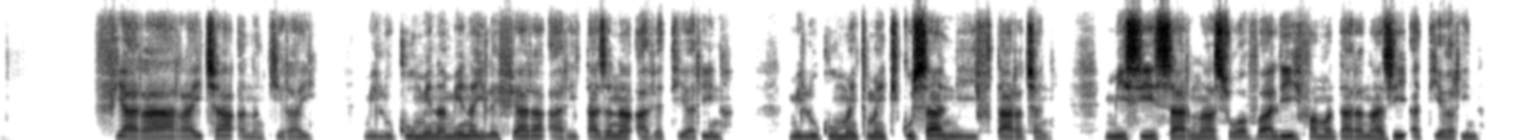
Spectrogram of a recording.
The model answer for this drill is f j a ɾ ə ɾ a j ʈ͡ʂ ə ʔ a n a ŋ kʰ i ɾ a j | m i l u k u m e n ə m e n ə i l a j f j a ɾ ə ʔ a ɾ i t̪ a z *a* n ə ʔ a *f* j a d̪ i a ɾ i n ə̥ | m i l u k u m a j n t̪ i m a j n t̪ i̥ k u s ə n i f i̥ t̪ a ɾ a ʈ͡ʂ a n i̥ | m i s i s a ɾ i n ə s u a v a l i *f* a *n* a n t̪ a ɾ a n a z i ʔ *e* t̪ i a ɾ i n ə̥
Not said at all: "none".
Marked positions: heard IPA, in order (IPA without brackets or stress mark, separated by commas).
a, v, f, m, a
